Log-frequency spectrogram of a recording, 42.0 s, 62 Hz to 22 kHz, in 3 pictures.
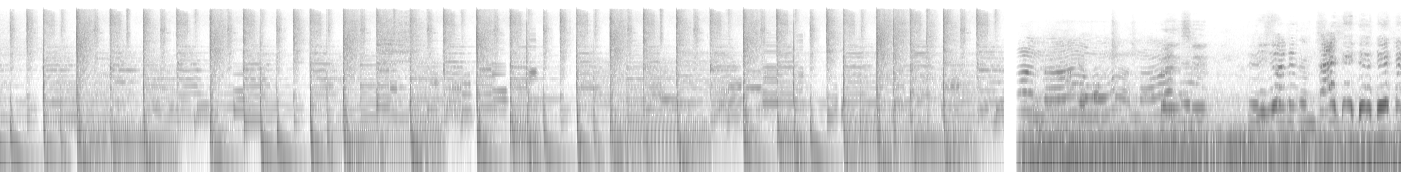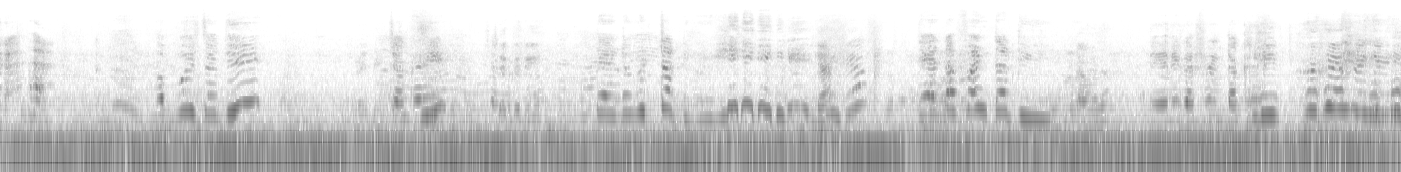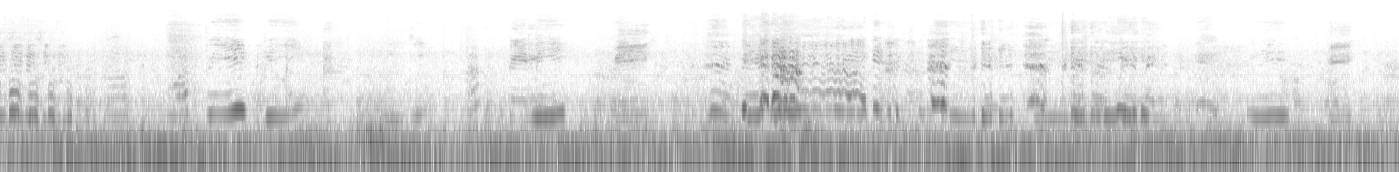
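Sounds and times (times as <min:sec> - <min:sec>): train coach rumbling on track: 0:07.8 - 0:42.0
children's voices and laughter: 0:10.4 - 0:16.6, 0:20.0 - 0:22.7, 0:26.4 - 0:33.7, 0:35.0 - 0:41.7.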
